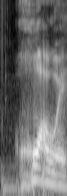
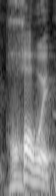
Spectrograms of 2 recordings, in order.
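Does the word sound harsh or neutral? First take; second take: harsh; neutral. First: The word is said with a harsh, mean intonation. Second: The word is said with a plain, neutral intonation. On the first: The speaker calls it wrong. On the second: The speaker calls it right.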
